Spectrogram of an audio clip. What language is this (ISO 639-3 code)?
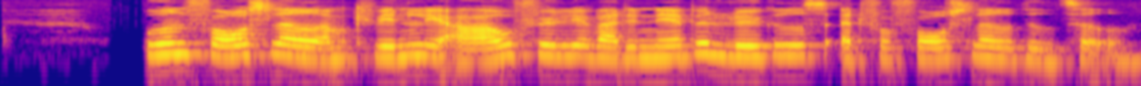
dan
